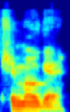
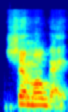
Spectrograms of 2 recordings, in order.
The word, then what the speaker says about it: Shimoge: It is 3 syllables. Shimoge. Shimoge.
